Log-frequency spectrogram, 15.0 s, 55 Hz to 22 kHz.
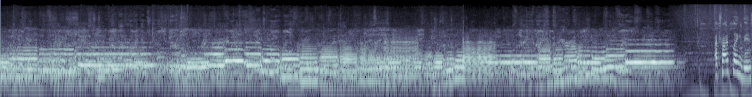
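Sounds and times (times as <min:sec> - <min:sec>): euphonium melody: 0:00.0 - 0:15.0.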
